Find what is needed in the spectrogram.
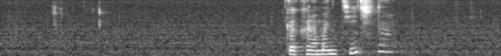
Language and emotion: Russian, neutral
